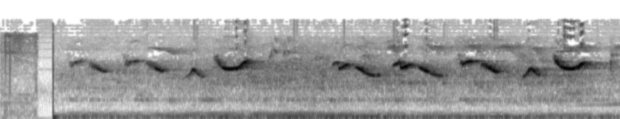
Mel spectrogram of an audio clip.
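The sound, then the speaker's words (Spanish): A thrush (zorzal) sings: many clear, whistled phrases repeating in quick succession, bright and fairly loud over a low background hum, after a single sharp click at the start. “Ahí está el zorzalito cantando.”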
